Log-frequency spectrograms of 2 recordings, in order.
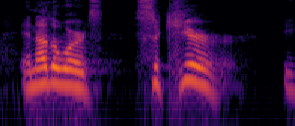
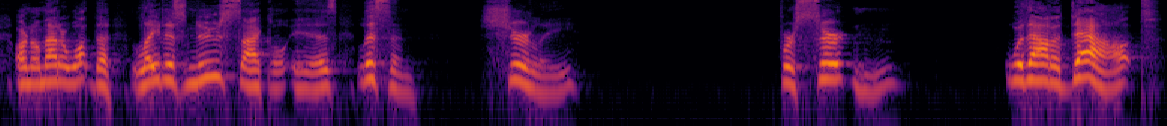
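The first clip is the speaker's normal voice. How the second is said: building, louder preaching; 3 semitones higher, 8 dB louder than usual. Acted. Pastor urging the church to trust, rising louder. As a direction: press the certainty home.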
